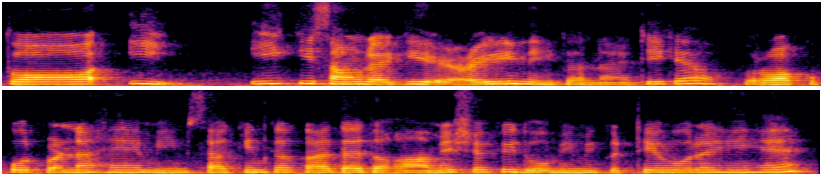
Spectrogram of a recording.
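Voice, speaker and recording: A woman gives a Quran recitation lesson. She chants each verse slowly and carefully, then explains the rules in quick, plain speech. The recording is dull and lo-fi, with a faint hiss behind her voice. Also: mid-range voice, fairly even intonation, darkish tone. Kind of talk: tajweed lesson with slow recitation.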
